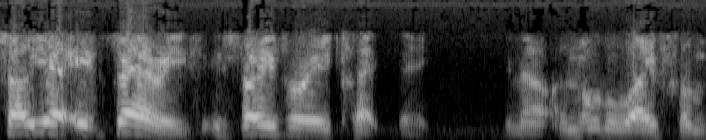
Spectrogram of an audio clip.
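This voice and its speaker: His pitch swings very widely. The man's pace is fairly quick. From London. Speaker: singer-songwriter. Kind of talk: radio interview answer. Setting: phone line.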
